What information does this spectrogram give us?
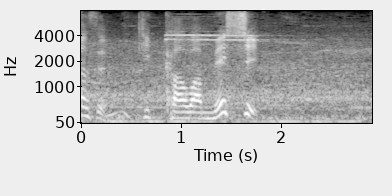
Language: Japanese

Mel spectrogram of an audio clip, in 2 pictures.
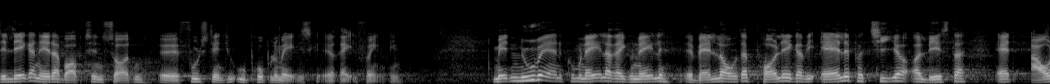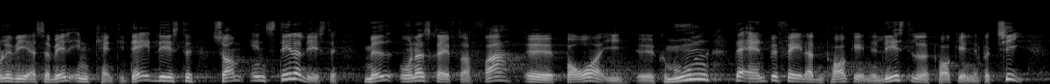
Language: Danish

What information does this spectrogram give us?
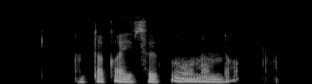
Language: Japanese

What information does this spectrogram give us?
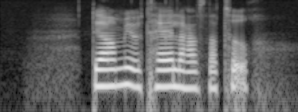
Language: Swedish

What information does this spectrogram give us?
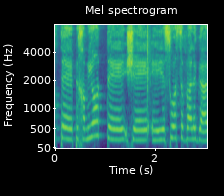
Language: Hebrew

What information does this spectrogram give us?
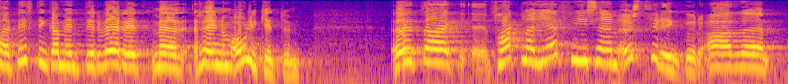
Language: Icelandic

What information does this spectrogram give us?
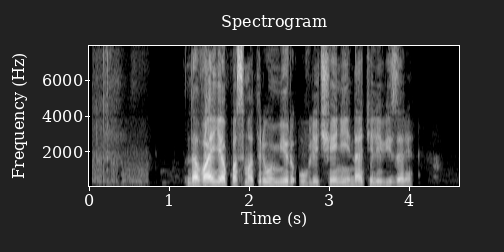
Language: Russian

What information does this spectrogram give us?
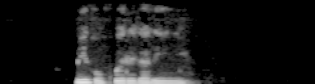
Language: Kalenjin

